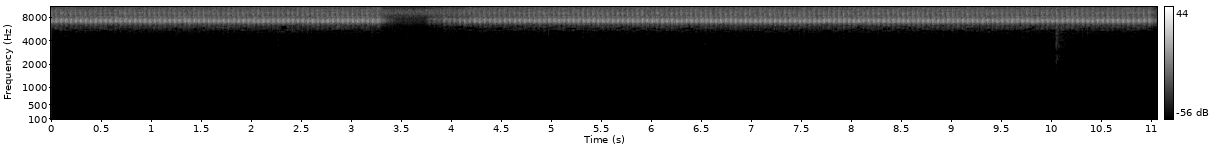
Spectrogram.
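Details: Grasshoppers in a steady, high-pitched shimmering chorus, pulsing about four times a second, briefly dropping out just after three seconds before resuming at full strength; no music or other sounds.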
